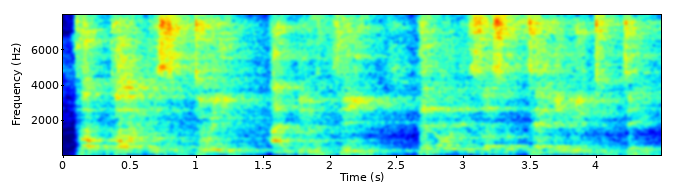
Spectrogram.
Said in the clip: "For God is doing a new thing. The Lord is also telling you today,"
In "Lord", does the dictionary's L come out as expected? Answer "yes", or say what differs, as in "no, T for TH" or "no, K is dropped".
no, N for L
